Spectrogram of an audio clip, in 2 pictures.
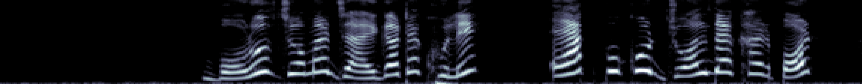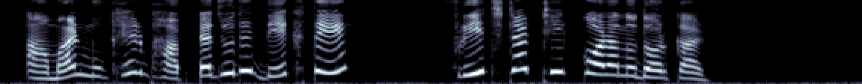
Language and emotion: Bengali, surprised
